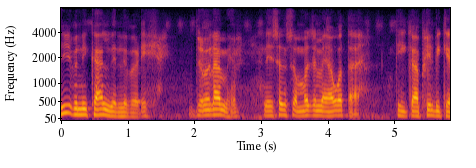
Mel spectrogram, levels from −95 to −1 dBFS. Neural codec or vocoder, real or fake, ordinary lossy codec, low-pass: codec, 16 kHz, 0.8 kbps, ZipCodec; fake; none; none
